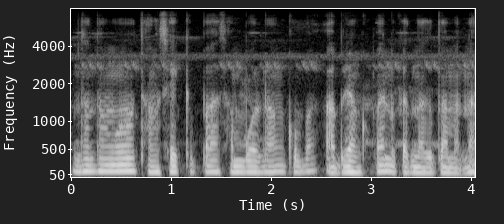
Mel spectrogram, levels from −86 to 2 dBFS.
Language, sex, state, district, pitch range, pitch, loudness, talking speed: Garo, male, Meghalaya, South Garo Hills, 95-110 Hz, 100 Hz, -18 LUFS, 105 wpm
